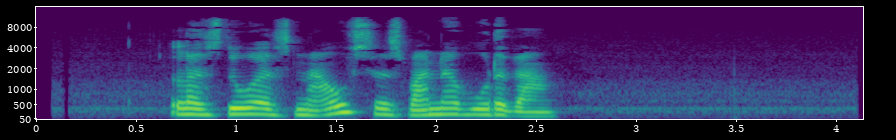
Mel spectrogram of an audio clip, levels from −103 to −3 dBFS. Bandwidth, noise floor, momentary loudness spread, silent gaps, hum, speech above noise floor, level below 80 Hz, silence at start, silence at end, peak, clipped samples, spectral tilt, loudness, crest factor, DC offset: 11 kHz; -62 dBFS; 9 LU; none; none; 38 dB; -76 dBFS; 0.65 s; 1.55 s; -8 dBFS; under 0.1%; -6 dB/octave; -24 LUFS; 18 dB; under 0.1%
